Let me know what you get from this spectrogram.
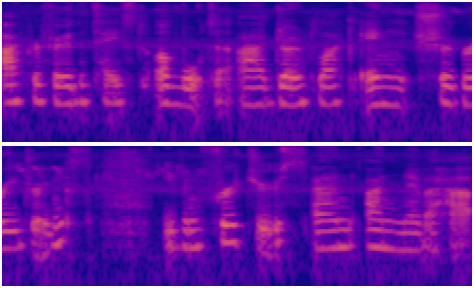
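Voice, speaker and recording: At a medium pitch, a woman speaks at a fairly slow pace with monotone, flat intonation. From South Africa. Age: 20s. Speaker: beauty vlogger. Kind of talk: casual chat with makeup tutorial. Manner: chatty.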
